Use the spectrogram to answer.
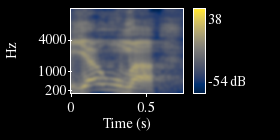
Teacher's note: वाव साकिन से पहले ज़बर, वावलीन है, नरमी से अदा करेंगे, मीम पर ज़बर है, हरकतें नहीं खींचेंगे।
